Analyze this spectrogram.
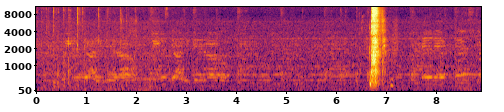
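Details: Single sharp sneeze over faint room noise; person sneezing, attributed to dog allergy, after sleeping in bedsheets the dog played in.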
